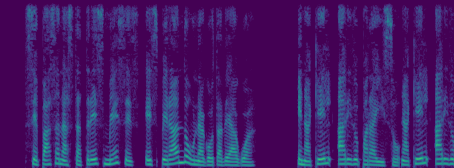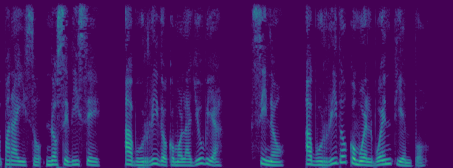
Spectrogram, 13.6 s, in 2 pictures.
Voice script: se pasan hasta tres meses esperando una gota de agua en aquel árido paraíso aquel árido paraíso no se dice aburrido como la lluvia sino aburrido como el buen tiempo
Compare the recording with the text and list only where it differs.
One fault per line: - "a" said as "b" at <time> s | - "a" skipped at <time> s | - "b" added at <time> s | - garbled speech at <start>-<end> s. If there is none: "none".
none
